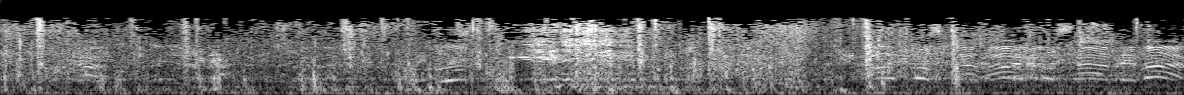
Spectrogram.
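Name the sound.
horse neighing and hooves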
